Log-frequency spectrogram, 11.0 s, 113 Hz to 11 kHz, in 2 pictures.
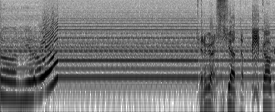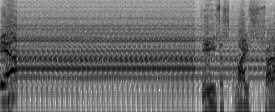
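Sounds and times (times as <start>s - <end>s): buzzy electronic tone: 0.0s - 11.0s.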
